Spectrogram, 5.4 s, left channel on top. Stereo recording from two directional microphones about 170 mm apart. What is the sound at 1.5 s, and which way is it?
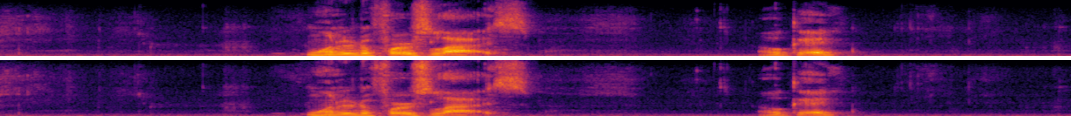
A man's voice, 15° right (ahead or behind).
